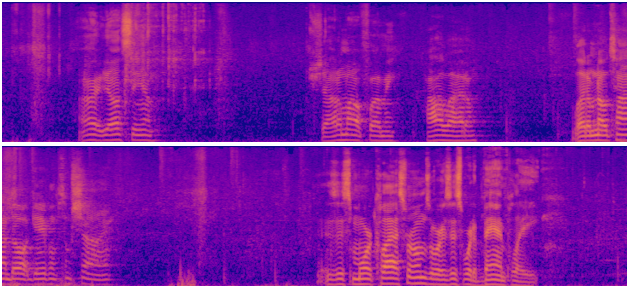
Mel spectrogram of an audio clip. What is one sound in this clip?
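A man talks close by, calmly and in bursts.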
